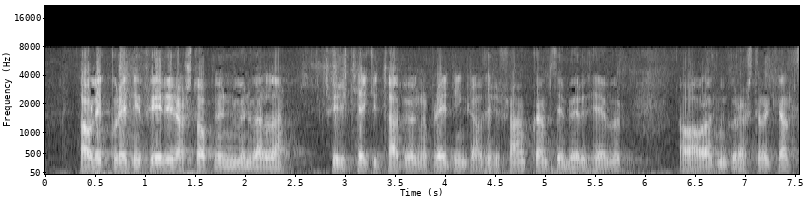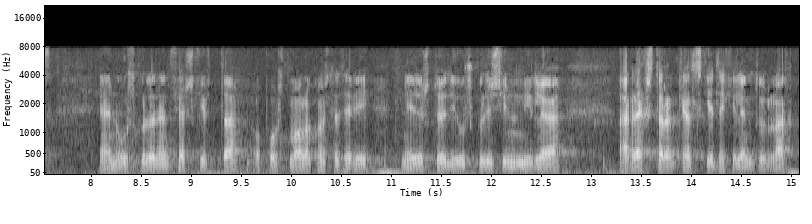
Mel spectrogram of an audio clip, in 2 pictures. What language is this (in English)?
Icelandic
